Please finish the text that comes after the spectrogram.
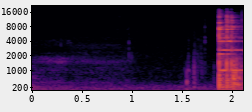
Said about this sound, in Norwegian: Oi, unnskyld meg. Jeg sa skål her. Det var bare vannglasset mitt. Skål til dere.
